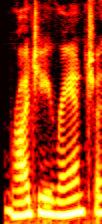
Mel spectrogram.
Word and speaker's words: Rogge: and it is taking place Rogge Ranch, I think is how you say it. It's R-O-G-G-E Ranch, and that's in Austin, Texas, of course.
